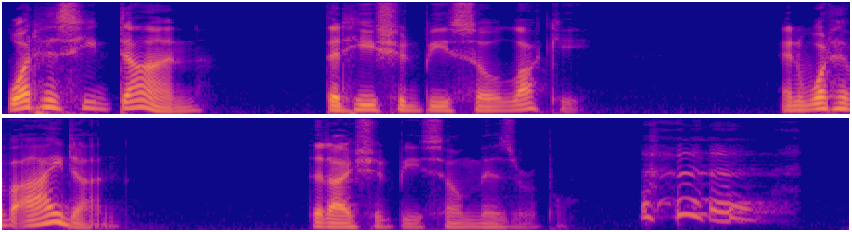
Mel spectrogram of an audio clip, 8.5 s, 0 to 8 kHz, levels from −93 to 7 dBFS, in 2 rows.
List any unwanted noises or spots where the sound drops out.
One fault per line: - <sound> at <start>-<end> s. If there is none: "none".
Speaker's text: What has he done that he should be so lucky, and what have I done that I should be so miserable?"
- laugh at 7.4-8.2 s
